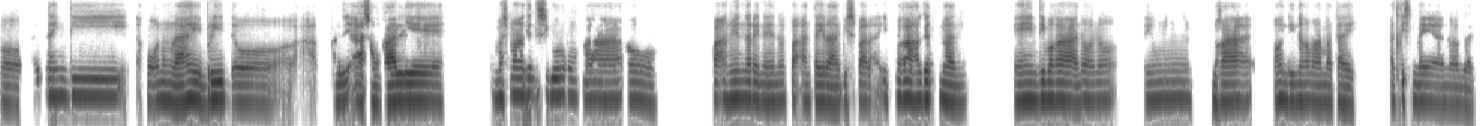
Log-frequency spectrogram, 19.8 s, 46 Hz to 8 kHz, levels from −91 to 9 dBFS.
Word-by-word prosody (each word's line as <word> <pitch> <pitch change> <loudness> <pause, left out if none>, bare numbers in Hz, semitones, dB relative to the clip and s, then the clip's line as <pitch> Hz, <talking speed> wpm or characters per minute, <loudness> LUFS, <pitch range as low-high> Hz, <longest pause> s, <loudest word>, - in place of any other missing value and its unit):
oo, 120 -2 -3 0.2
kahit 155 +1 -13
na 160 - -1
hindi 160 0 -2 0.9
kung 130 +1 -2
anong 140 -1 +1
lahi, 125 +4 +5
breed, 140 +1 +4
o, 125 -1 -2 0.2
a - - -13 0.6
asong 125 -1 +2
kalye, 130 0 +5 0.6
mas 150 +1 -2
maganda 165 0 +1
siguro 165 0 +3
kung 160 -1 -4
pa - - -3 0.5
oo, 135 -3 -2 0.8
paano 140 -1 0
'yun 145 0 +2
na 145 - +3
rin, 140 -2 0
eh, 130 0 0
'no, 135 +1 -5
pa-antirabies 125 -1 -1
para 130 - -2
i 150 - -4
makakagat 145 -1 +4
man, 125 -3 0 0.7
eh, 130 0 +1
hindi 135 +1 +2
maka-ano 140 -1 +2
'no, 135 0 -5 0.6
'yung 140 +1 -3 0.7
baka 130 +1 +1 0.3
oh, 135 - +1
hindi 130 -1 -1
nakamamatay, 125 -2 -1 0.5
at - - -4
least - - -2
may 130 -1 -1
ano 115 -1 -5
agad. 110 -3 -6
130 Hz, 130 wpm, -22 LUFS, 125-140 Hz, 0.9 s, lahi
